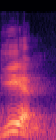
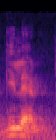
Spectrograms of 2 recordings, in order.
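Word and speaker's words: Guillén: ভদ্রলোকের নাম কিউবা বলে যে একটা দেশ আছে, সেখানে এক বিখ্যাত কবি ছিলেন, তার নাম হচ্ছে নিকোলাস গিয়েন, অনেকে পড়লার সময় মনে হতে পারে গিলেন।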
